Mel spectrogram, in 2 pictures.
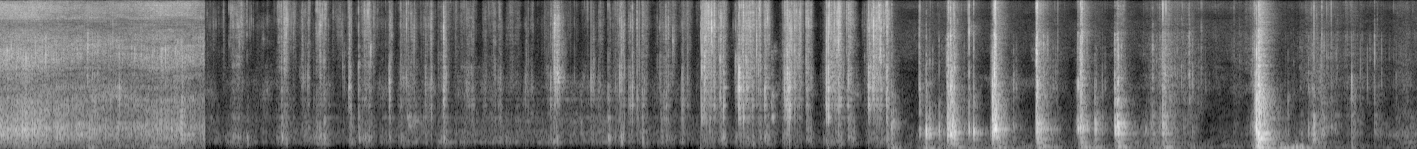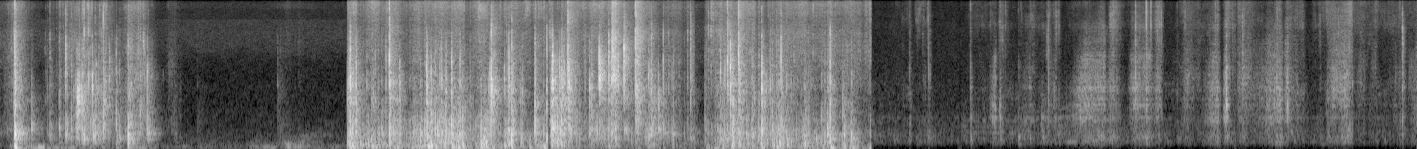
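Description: Aerosol shaving foam hissing out of a can for about two seconds, then soft pink slime being mixed and squeezed by hand with sticky clicks, pops and crackles in irregular bursts. A denser stretch of the same noise comes in the middle, and the crackles are quieter near the end.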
